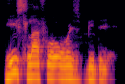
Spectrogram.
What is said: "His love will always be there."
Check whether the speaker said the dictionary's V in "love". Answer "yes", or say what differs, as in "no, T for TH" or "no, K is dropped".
no, F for V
